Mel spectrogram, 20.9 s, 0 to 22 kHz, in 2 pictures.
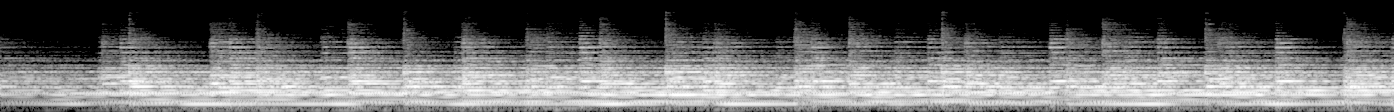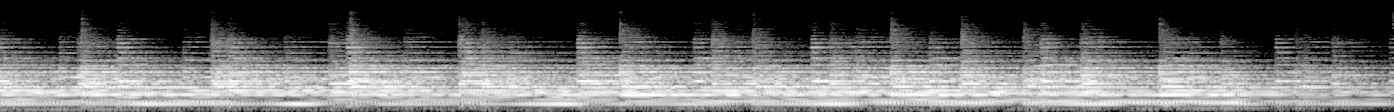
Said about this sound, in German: BR Heimat, 12 Uhr läuten. Es ist 12 Uhr. Das Mittagsläuten kommt heute von der katholischen Pfarrkirche St. Martin im schwäbischen Immersacker.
